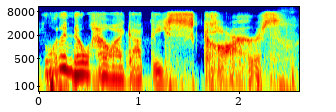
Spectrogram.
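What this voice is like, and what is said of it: Joker character voice impression. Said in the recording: “That's a good impression.”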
